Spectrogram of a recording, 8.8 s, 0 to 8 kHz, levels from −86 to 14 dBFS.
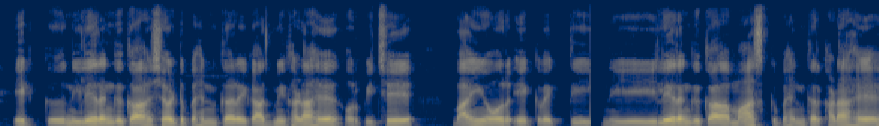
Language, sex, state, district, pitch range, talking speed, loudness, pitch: Hindi, male, Uttar Pradesh, Muzaffarnagar, 120-130 Hz, 165 wpm, -22 LUFS, 125 Hz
